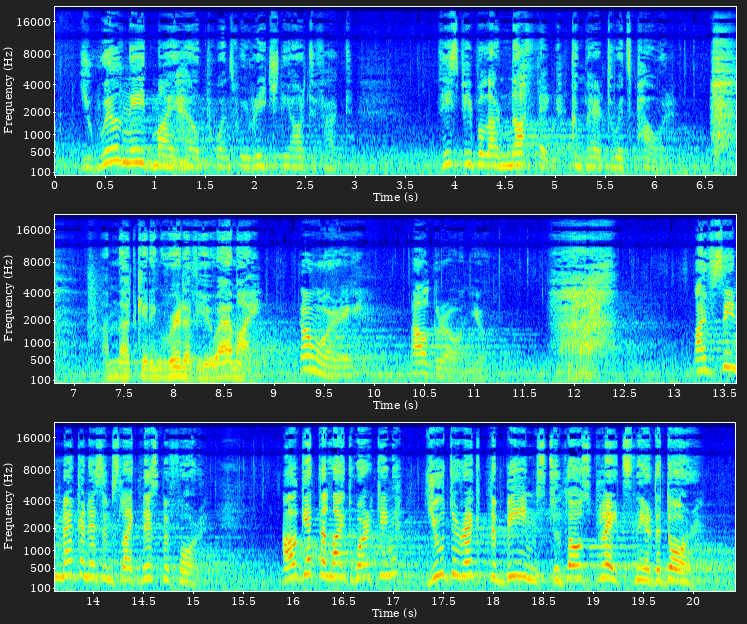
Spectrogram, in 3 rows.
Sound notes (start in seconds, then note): 6.6 sigh; 11.8 scoff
